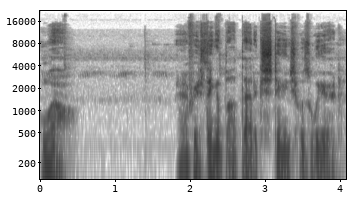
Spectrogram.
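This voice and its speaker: A man reading a visual novel aloud as a playthrough host, in a measured, deliberate way with pauses. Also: sits low, little pitch movement, dark tone, slight background noise. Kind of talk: scripted narration of a visual novel with commentary.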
